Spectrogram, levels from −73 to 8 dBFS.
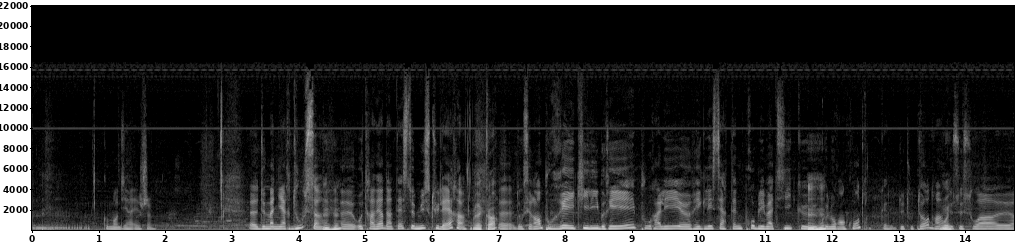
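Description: No technical faults are audible.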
